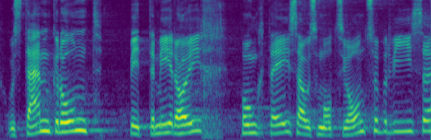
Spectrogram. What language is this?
Swiss German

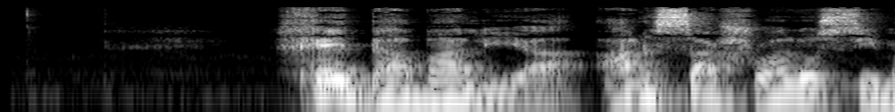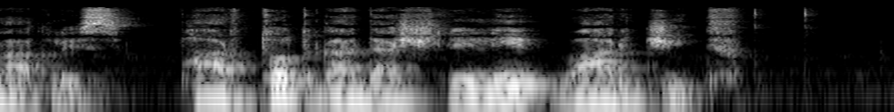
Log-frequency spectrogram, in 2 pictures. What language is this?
Georgian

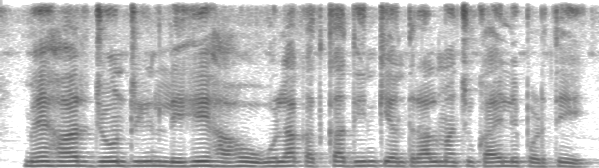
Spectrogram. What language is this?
Chhattisgarhi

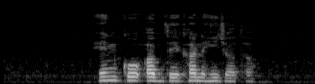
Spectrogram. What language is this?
Urdu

